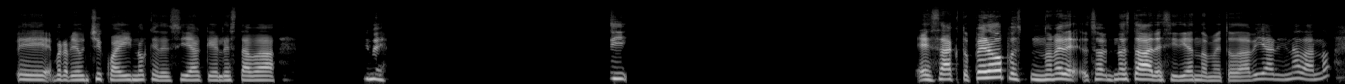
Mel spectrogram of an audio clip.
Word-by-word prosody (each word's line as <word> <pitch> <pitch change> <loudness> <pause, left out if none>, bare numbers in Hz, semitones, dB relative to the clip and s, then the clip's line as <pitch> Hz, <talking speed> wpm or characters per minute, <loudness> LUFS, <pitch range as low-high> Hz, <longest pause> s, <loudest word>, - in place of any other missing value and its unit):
eh, 215 -3 -3
bueno, 220 -1 -3
había 205 +1 -2
un 205 - -6
chico 230 -2 -5
ahí, 205 +1 0
¿no?, 215 +1 -3
que 220 - -7
decía 200 +2 -4
que 195 -1 -5
él 190 - -6
estaba 200 0 -1 0.9
dime. 245 -5 -2 2.2
Sí. 265 -1 0 2.9
Exacto, 220 +2 +2
pero, 310 +3 +9
pues, 245 -4 -3
no 225 0 -1
me 255 +1 +4
de 220 -3 +3
o - - -7
sea, 235 -1 -3
no 235 +3 -3
estaba 240 -2 +6
decidiéndome 195 -2 -3
todavía 190 +8 -4
ni 225 -1 -12
nada, 245 -3 -4
¿no? 345 - -11
215 Hz, 130 wpm, -21 LUFS, 200-240 Hz, 2.9 s, pero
